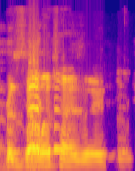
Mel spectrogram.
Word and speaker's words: proselytization: shut up alien. proselytization i said it correctly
